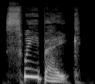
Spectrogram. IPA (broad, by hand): ˈswiːˌbæk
